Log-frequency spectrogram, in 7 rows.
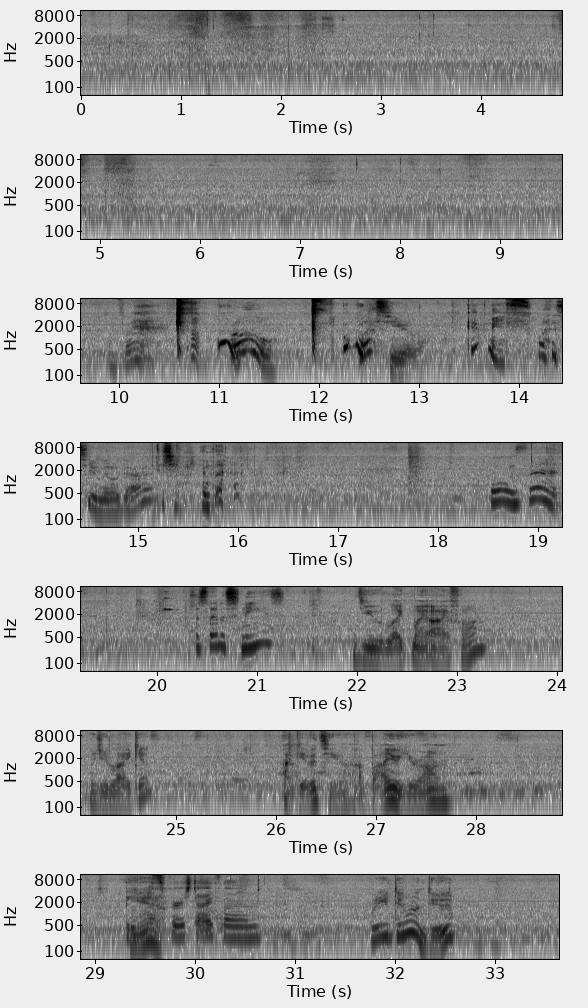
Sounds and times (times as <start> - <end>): Sneeze: 10.5 - 11.1, 11.9 - 12.3.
